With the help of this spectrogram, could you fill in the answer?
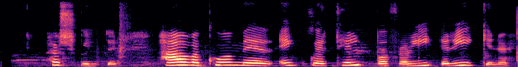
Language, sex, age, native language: Icelandic, female, 11, Icelandic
